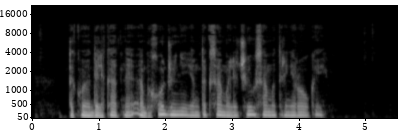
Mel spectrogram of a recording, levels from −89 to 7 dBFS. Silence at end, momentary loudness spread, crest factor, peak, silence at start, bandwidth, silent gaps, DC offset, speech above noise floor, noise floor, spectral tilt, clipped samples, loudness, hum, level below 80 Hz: 1.1 s; 9 LU; 18 dB; -14 dBFS; 0.55 s; 11.5 kHz; none; under 0.1%; 50 dB; -80 dBFS; -6 dB/octave; under 0.1%; -32 LUFS; none; -52 dBFS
